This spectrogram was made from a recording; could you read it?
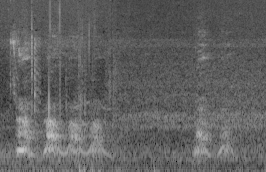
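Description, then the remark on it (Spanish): A dog barks toward the only inhabited house of a village in a quick burst of several yapping barks, pauses, then gives a couple more, against a faint background with no one talking. “Mientras el hombre hablaba, el perro seguía ladrando en dirección a la única casa habitada del pueblo.”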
